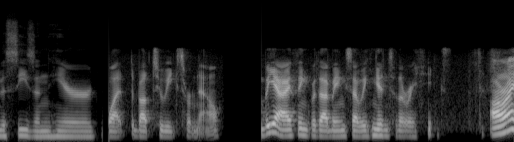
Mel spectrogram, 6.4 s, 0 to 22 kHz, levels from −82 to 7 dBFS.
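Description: Input switched to a poorer device, from 1.29 s to the end: after an 80 ms gap the speech turns duller, with nothing above 6.1 kHz, a level shift of roughly 5 dB and a new noise floor around 35 dB down, most likely a change to a narrower-band microphone.

Clipped start after a pause, at 3.10 s: following a 0.37 s pause, the output device is slow to wake, so about 0.17 s is swallowed and the speech bursts in without its opening sounds.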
